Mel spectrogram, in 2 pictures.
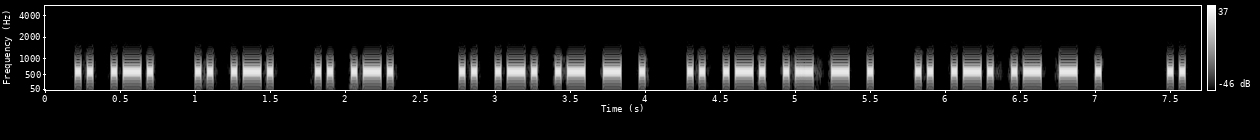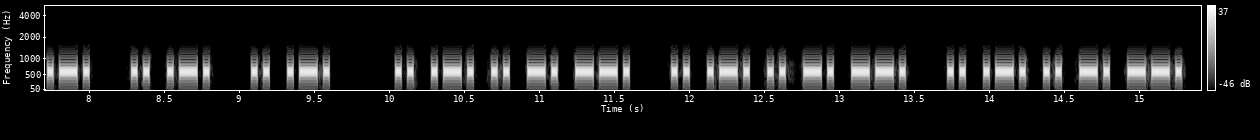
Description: Morse code, heard as a keyed tone, about 30 wpm, 600 Hz. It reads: IR IR IR IRATE IRATE IRATE IR IR IR IRING IRING IRING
